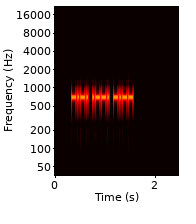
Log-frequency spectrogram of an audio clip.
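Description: Morse code sent as a single steady keyed tone at 40 words per minute, spelling CPY, the ham-radio abbreviation for "copy". The three letters come as three quick clusters of dots and dashes, starting a moment in and lasting just over a second.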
